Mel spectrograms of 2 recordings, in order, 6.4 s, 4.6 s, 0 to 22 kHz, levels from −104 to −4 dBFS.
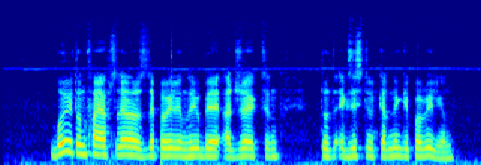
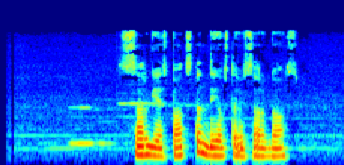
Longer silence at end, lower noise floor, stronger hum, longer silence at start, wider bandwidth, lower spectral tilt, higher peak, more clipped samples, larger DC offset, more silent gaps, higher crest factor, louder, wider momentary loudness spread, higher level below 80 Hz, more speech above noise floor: second, 0.4 s vs 0.7 s; first, -78 dBFS vs -64 dBFS; neither; second, 0.7 s vs 0.95 s; about the same, 12.5 kHz vs 11.5 kHz; about the same, -6.5 dB/octave vs -6.5 dB/octave; second, -28 dBFS vs -4 dBFS; neither; neither; neither; about the same, 18 dB vs 22 dB; second, -46 LUFS vs -24 LUFS; second, 10 LU vs 23 LU; second, -80 dBFS vs -70 dBFS; second, 33 dB vs 41 dB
